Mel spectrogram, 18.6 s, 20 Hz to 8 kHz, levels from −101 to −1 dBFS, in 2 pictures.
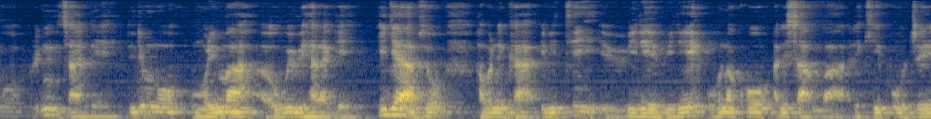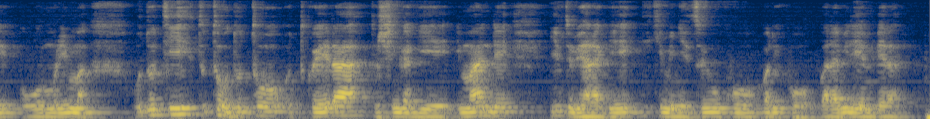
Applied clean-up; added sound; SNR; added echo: none; none; none; reverberation time 0.4 s.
